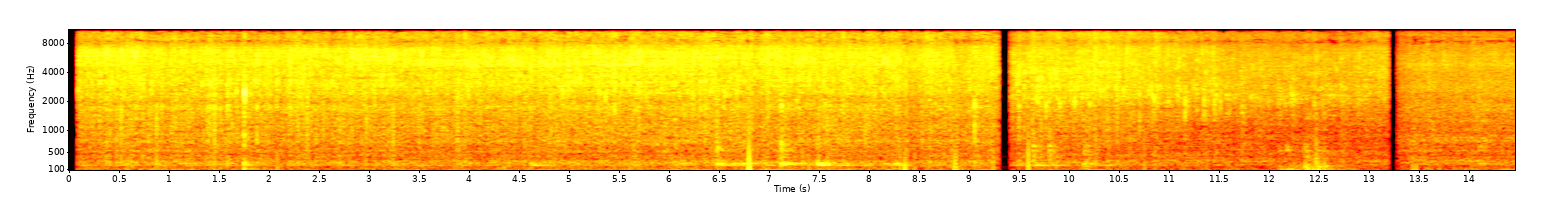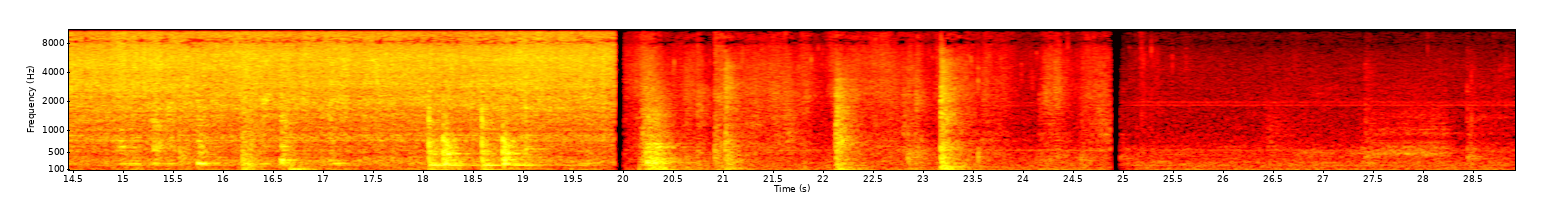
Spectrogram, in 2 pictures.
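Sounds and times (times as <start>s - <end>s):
food sizzling in hot oil: 0.1s - 20.0s
utensil scraping a pan: 6.1s - 8.5s, 14.0s - 19.2s.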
